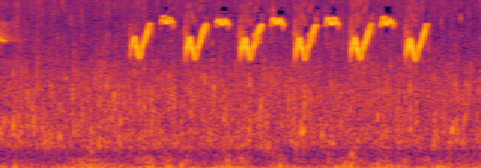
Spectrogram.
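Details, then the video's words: Singing Cinereous tit gives six crisp, high-pitched two-note phrases in steady rhythm, each a sharp upward note linked to a falling one, lasting about two seconds after a quiet start. "GELATIK BATU GACOR DURASI PANJANG MASTERAN SUARA BURUNG KECIL"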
